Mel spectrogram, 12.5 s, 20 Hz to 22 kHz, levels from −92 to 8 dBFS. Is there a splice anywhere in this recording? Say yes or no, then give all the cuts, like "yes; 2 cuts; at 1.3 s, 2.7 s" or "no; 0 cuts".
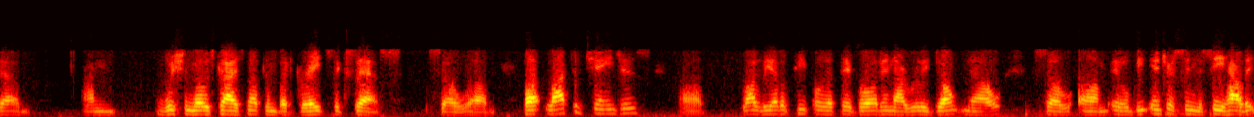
no; 0 cuts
